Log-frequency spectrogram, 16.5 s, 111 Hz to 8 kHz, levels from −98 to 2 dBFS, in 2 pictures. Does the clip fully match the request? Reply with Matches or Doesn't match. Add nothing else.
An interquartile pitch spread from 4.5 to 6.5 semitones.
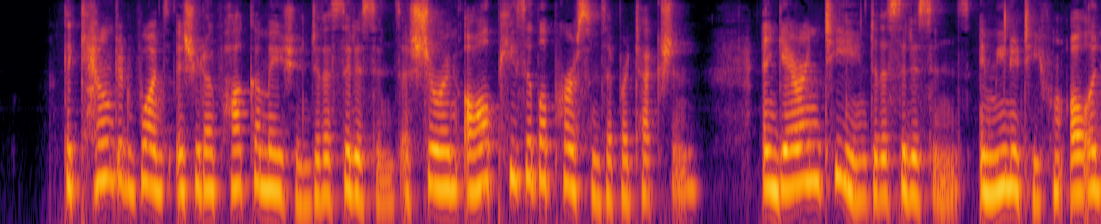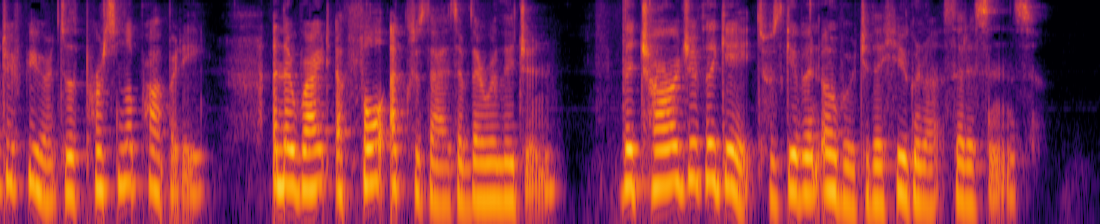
Doesn't match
